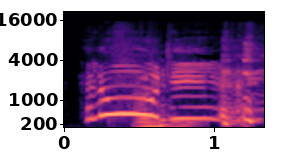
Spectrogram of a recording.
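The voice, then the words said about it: Mrs. Doubtfire character voice. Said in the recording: “Mrs. Doubtfire ... that was the accent I was going to use.”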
